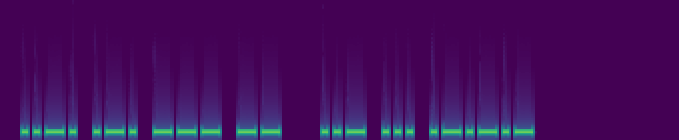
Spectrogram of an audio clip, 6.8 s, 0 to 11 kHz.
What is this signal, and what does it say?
Morse code, heard as a keyed tone, about 21 wpm, 700 Hz. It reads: FROM US.
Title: Sentences from Top 1000 Words - Review Part 1 - 20wpm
